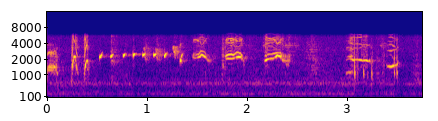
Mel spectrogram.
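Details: Male Eurasian bullfinch opens with a rapid run of about ten evenly spaced piping notes, then gives longer wavering whistles and creaky bursts, against a faint steady hum.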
